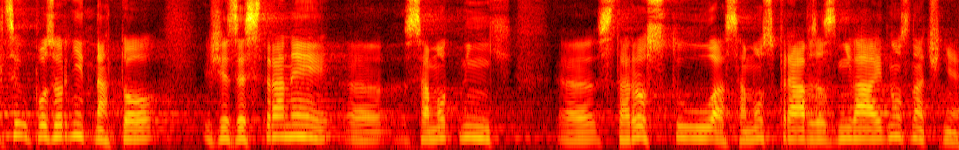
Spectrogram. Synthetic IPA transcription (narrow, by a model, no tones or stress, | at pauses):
xt͡sɪupo̞zo̞ɾɲɪt̪nat̪o̞ | ʒɛzɛst̪ɾanɪ | samo̞t̪niːx | st̪aɾo̞st̪uːasamo̞spɾaːvzazɲiːvaːjɛdno̞znat͡ʃɲɛ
